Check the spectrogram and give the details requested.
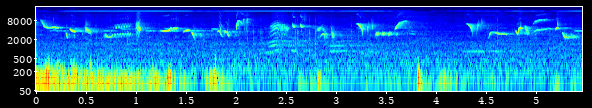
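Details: Song of a Eurasian blackcap from Denmark, a grey bird with a dark cap and a powerful voice suited to dense scrub: rapid varied warbling notes with sharp rising and falling whistles, low thumps early on.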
